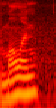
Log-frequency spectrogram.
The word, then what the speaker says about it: mullein: It's either mullein or mullein, which M U L L E I N. How do I pronounce that? Is it mullein or mullein?" – Mullein.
